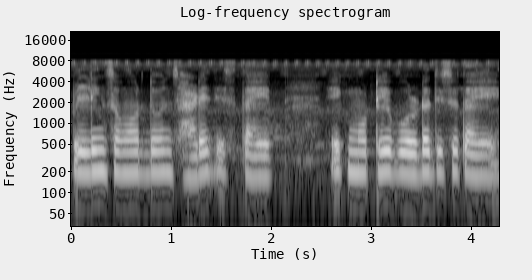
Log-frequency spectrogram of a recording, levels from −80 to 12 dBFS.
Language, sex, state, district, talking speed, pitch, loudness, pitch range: Marathi, female, Maharashtra, Dhule, 155 wpm, 195 Hz, -16 LUFS, 185-195 Hz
